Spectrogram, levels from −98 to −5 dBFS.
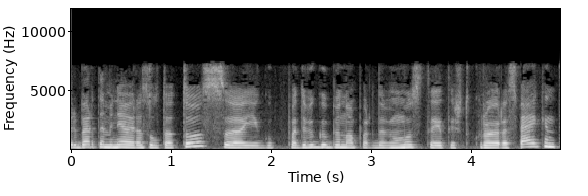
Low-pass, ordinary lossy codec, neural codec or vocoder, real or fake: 7.2 kHz; MP3, 48 kbps; none; real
